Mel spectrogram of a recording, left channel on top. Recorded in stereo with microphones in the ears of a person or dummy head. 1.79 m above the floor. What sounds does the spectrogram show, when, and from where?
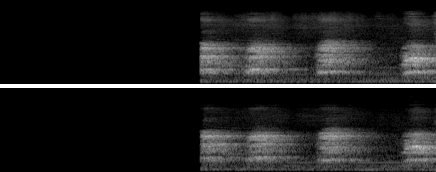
2.0 s a dog barking: 40° left (ahead or behind), 4.5 m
